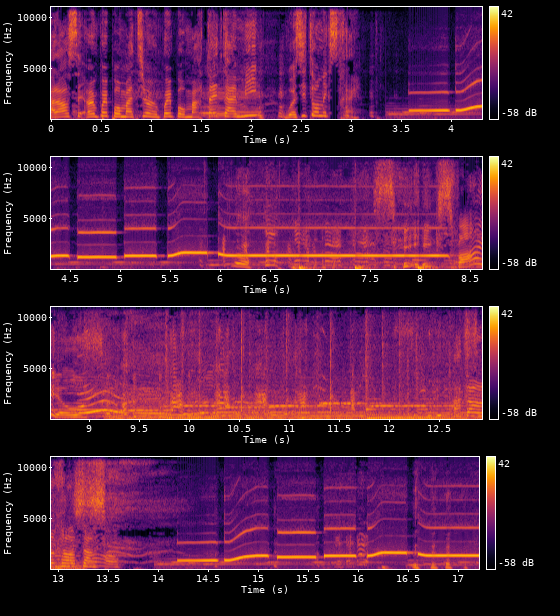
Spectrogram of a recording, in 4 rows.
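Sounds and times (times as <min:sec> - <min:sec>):
speech: 0:00.0 - 0:03.3, 0:08.0 - 0:10.6, 0:13.0 - 0:13.8, 0:16.7 - 0:17.2
laughter: 0:01.4 - 0:03.4, 0:05.7 - 0:14.2, 0:15.1 - 0:17.2
busy recorded music: 0:02.8 - 0:17.2
TV theme tune played on slide whistle: 0:03.5 - 0:09.5, 0:14.1 - 0:17.2.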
